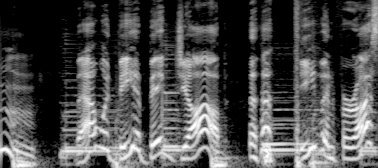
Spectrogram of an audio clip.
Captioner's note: chuckles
